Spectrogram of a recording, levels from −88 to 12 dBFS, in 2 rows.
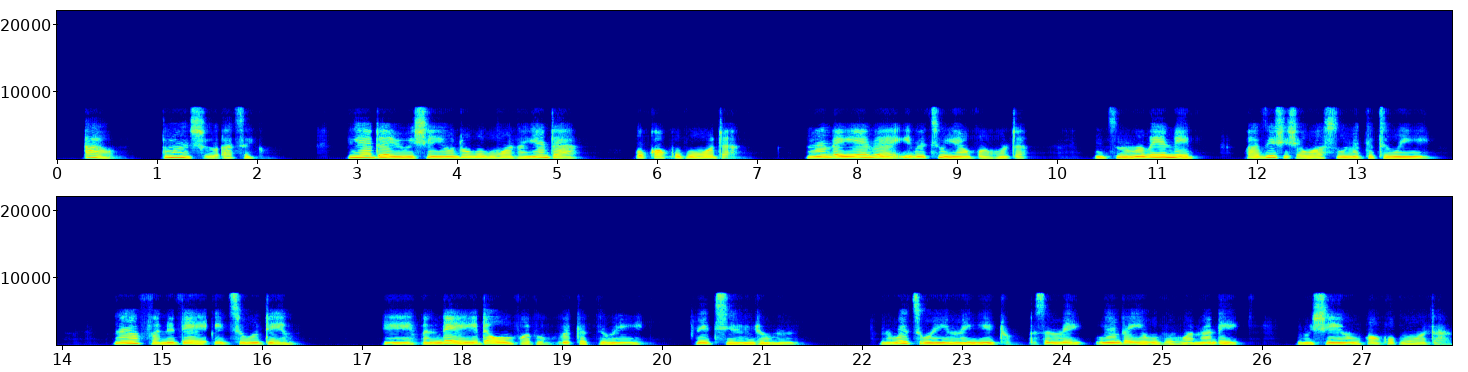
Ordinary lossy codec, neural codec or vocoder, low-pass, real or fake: none; none; none; real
